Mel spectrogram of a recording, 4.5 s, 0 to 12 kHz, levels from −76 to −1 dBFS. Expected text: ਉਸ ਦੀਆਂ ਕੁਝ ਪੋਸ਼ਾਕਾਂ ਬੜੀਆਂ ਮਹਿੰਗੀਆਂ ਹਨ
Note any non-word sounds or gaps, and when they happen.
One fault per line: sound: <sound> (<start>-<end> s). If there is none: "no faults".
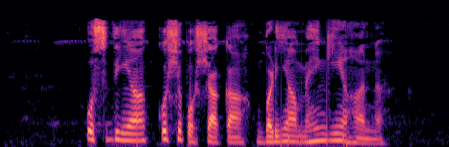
no faults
